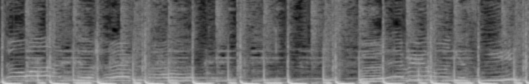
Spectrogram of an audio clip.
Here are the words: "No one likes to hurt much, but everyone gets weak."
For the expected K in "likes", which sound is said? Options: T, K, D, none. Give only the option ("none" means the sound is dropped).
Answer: none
